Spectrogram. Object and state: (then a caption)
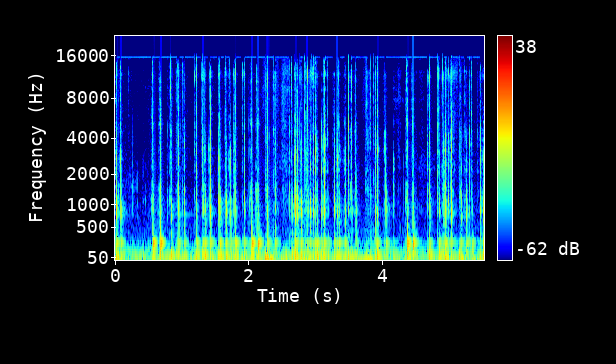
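Plastic mechanical keyboard. Fingertips of both hands type steadily on a compact 68-key mechanical keyboard with dark plastic keycaps and silent switches. The result is a rapid stream of soft, muted clicks and low thuds that stop almost instantly, with a few slightly louder presses.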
